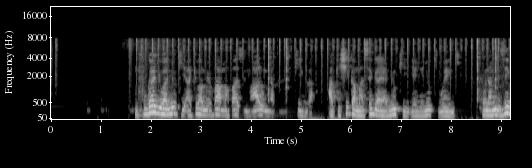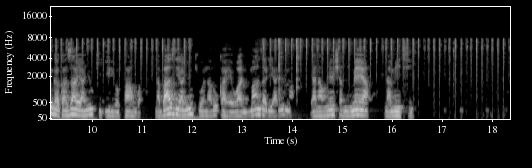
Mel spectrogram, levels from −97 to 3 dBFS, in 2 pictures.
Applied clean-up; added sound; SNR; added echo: classical method spectral subtraction.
